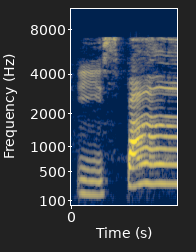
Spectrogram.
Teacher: O Pá durou mais, ela é a penúltima. Então, ela é paroxítona, né?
